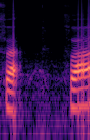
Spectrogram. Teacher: കീഴ്ചുണ്ടിന്റെ ഉൾഭാഗവും മേൽവരിയിലെ മുൻപല്ലുകളുടെ അറ്റവും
